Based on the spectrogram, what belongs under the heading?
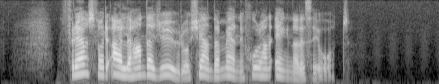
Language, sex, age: Swedish, female, 41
